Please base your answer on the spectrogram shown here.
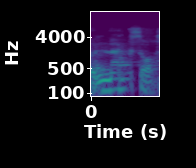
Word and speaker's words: Naxos: And Naxos, forgive me if I'm getting the publisher's name wrong. Naxos. No, Naxos.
